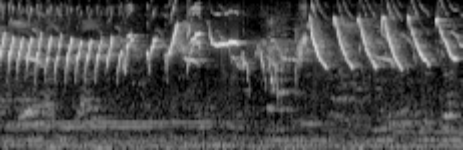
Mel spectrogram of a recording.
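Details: Canary pouring out a fast trill of falling notes, then twittering and a new series of loud descending whistles.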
